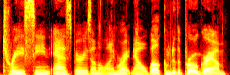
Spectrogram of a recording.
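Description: A woman's voice: rumbling low, a little fast, no echo, soft background music. American woman hosting radio, dry studio sound. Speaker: radio host interviewing a guest. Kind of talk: broadcast interview.

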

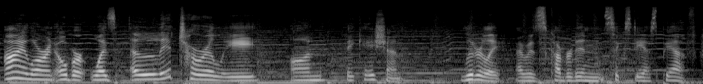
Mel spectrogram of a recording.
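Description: A woman's voice: medium pitch, normal speed. Wry American woman hosting over music. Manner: wry, chatty, jokey. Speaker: radio show and podcast host. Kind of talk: playful conversational scripted narration.

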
